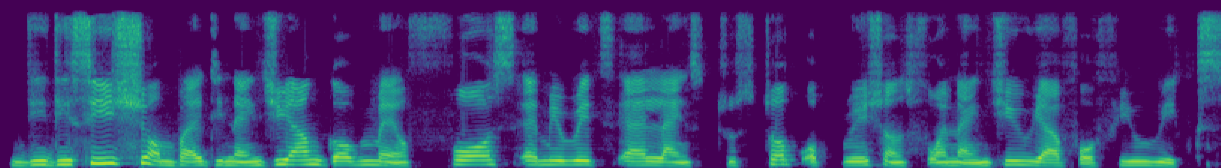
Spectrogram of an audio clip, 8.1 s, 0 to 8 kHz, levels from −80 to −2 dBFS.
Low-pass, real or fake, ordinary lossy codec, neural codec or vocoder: 7.2 kHz; real; AAC, 48 kbps; none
